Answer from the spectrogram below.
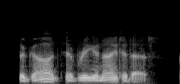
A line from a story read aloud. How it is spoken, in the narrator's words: Goldmoon said gently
